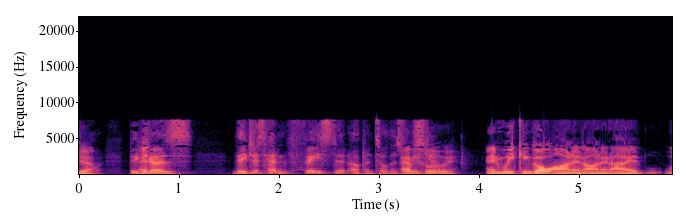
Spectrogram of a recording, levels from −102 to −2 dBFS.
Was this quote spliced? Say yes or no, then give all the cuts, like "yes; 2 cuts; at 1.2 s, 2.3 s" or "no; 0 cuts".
no; 0 cuts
